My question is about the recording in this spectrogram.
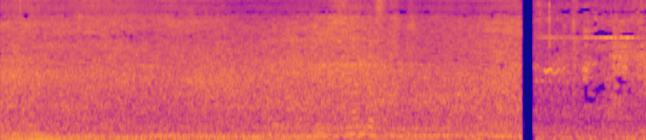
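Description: Loud, steady street noise: a low traffic rumble with faint voices of people nearby. The sound breaks off abruptly for a moment near the end.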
